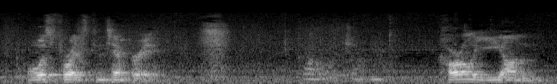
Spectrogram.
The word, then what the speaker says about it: Jung: Carl Jung. It's German. It's German, so you usually hear it pronounced like young with She a.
